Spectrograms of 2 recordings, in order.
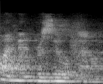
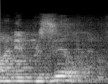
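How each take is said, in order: First: Brazil is only lightly emphasized. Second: Brazil is strongly emphasized.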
